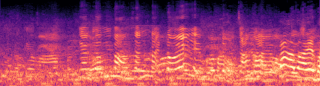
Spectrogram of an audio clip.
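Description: People talking: speech, with chatter of other voices around it.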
